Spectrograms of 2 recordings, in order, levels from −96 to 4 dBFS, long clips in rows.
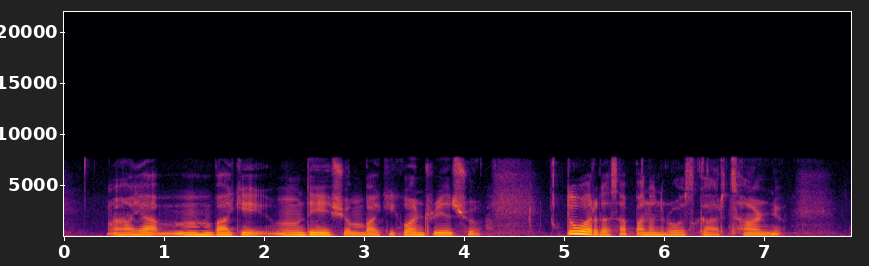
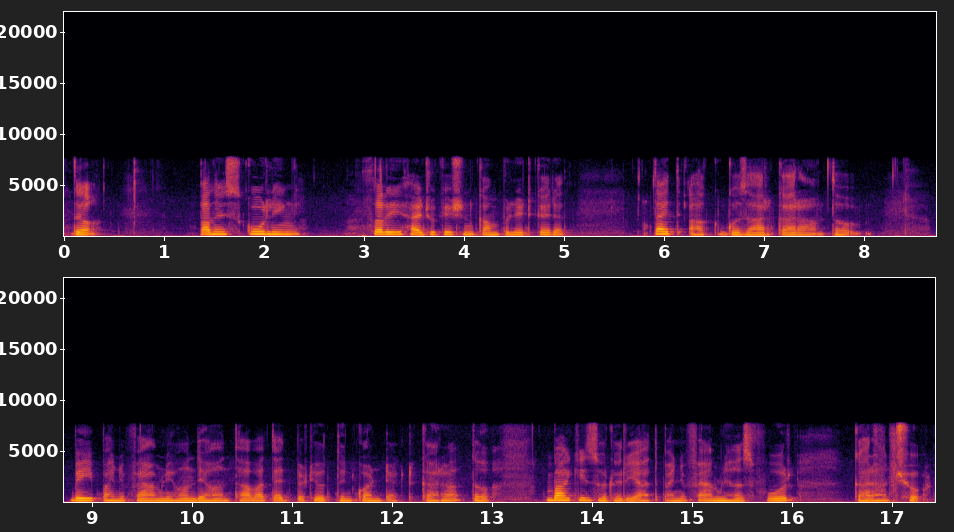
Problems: background sounds at intervals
